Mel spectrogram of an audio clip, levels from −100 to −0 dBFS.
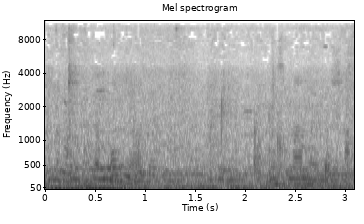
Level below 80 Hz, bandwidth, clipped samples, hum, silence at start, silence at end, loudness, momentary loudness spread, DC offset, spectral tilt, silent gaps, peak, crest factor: -38 dBFS; 11.5 kHz; under 0.1%; none; 0 s; 0 s; -37 LUFS; 6 LU; under 0.1%; -6 dB/octave; none; -20 dBFS; 12 dB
